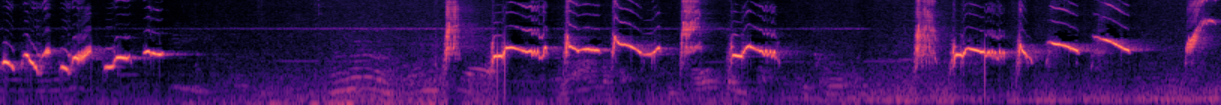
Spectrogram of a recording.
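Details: White-rumped shama singing actively, its song filled with imitations including the sooty-headed bulbul. Loud, varied whistled phrases swoop up and down between sharp, explosive notes, separated by short pauses, over a faint steady high tone.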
